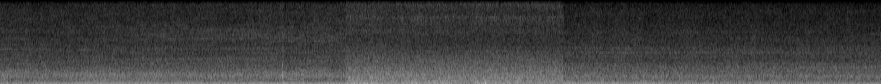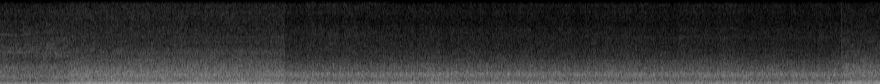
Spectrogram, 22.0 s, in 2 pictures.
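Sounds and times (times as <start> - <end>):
road and tyre noise: 0.0 - 22.0
car engine running: 2.6 - 7.1, 11.9 - 14.6, 21.6 - 22.0.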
